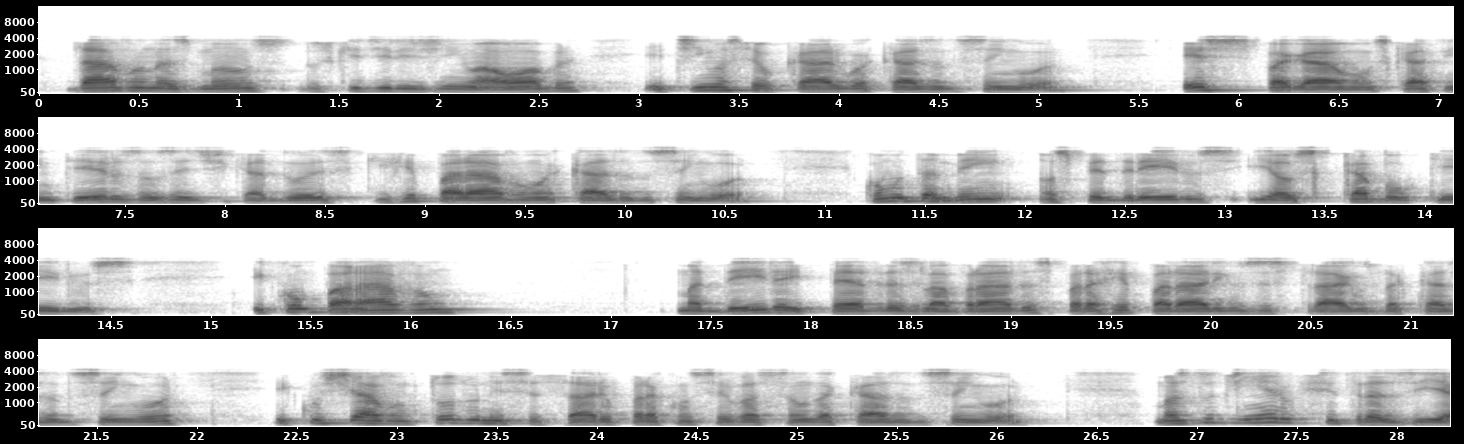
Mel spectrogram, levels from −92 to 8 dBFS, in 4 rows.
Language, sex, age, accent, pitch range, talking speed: Portuguese, male, 50-69, Brazilian, 95-110 Hz, 145 wpm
